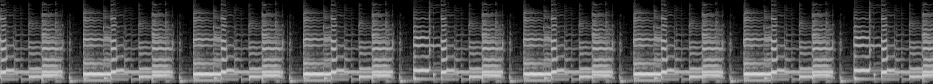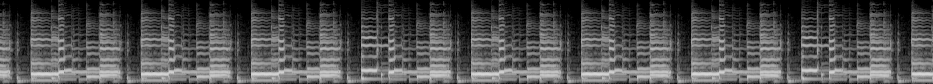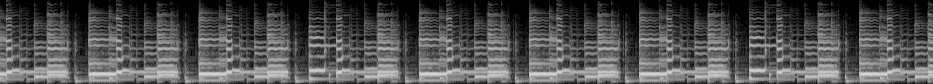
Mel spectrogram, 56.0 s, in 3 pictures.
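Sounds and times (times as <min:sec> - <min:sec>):
guitar: 0:00.0 - 0:55.9.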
